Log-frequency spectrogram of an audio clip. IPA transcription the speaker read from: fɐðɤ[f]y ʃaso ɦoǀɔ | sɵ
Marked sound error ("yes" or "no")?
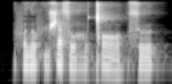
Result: no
